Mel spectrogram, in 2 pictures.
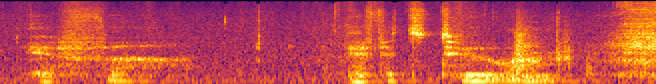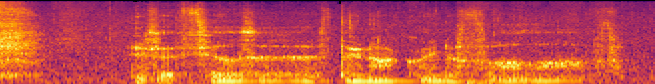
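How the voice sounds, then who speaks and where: A man whispers at a very slow pace with long, frequent pauses. Noticeable background noise runs underneath. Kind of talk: ASMR how-to demonstration. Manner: soft-spoken.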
